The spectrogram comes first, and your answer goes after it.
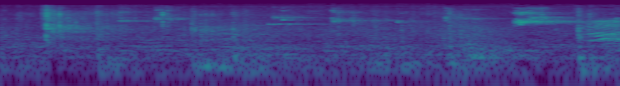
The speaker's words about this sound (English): They dribble and lose the dribble way out front. Almost double dribble.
